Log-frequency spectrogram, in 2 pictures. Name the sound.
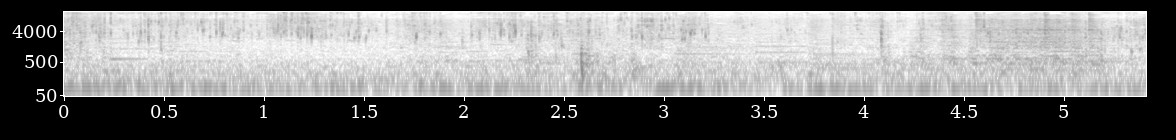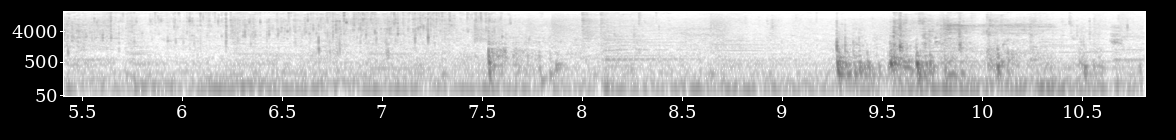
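water poured onto transplanted sweet potato slips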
